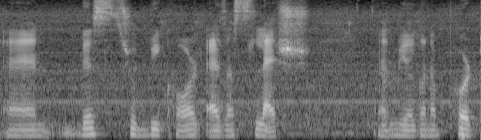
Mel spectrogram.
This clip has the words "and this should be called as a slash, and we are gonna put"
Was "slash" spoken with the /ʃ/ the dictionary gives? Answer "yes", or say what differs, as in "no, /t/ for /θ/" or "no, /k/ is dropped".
yes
